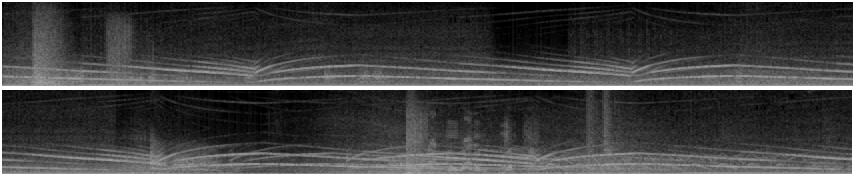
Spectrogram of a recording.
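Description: An ambulance siren wails steadily, rising and falling.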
